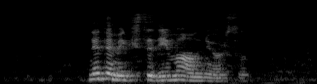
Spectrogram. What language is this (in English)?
Turkish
